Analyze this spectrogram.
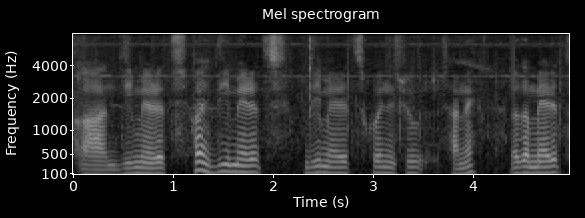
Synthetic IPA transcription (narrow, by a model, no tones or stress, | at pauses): dimeɾitshojdimeɾets | dimeɾitskʰojnisusanej | dɐɡɐmeɾit̚s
